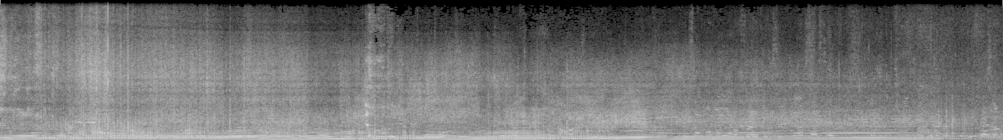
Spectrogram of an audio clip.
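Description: Rally car engine at high revs on a gravel stage. Its pitch holds, dips briefly, sweeps up sharply about four seconds in and falls back as the throttle lifts, then climbs steadily again. The level drops slightly in the last few seconds as the car pulls away.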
